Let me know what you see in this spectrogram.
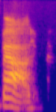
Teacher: When I'm pronouncing bat and bad, you can hear that bad is pronounced longer. Bat is very short, bad is very long. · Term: vowel length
